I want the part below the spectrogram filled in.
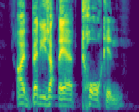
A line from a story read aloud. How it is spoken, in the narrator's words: he muttered scornfully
